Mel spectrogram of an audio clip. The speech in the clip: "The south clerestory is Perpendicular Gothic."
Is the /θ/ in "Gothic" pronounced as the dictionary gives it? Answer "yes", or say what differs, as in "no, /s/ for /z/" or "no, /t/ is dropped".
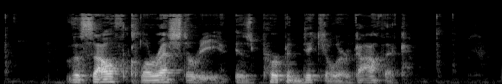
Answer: yes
